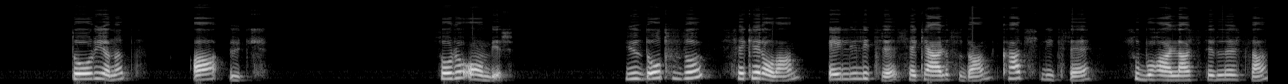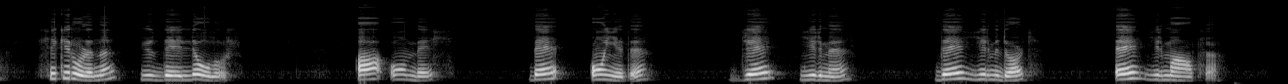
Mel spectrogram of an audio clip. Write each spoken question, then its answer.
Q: %30'u şeker olan 50 litre şekerli sudan kaç litre su buharlaştırılırsa şeker oranı %50 olur?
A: Doğru yanıt C 20.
